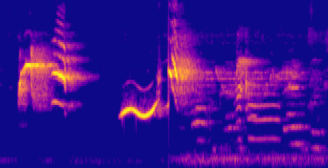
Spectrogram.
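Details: Talking Indian ringneck parakeet: a high buzzy trill, a brief pause, then a wavering whistled note rising into a harsh squawk, followed by softer babbling syllables.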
